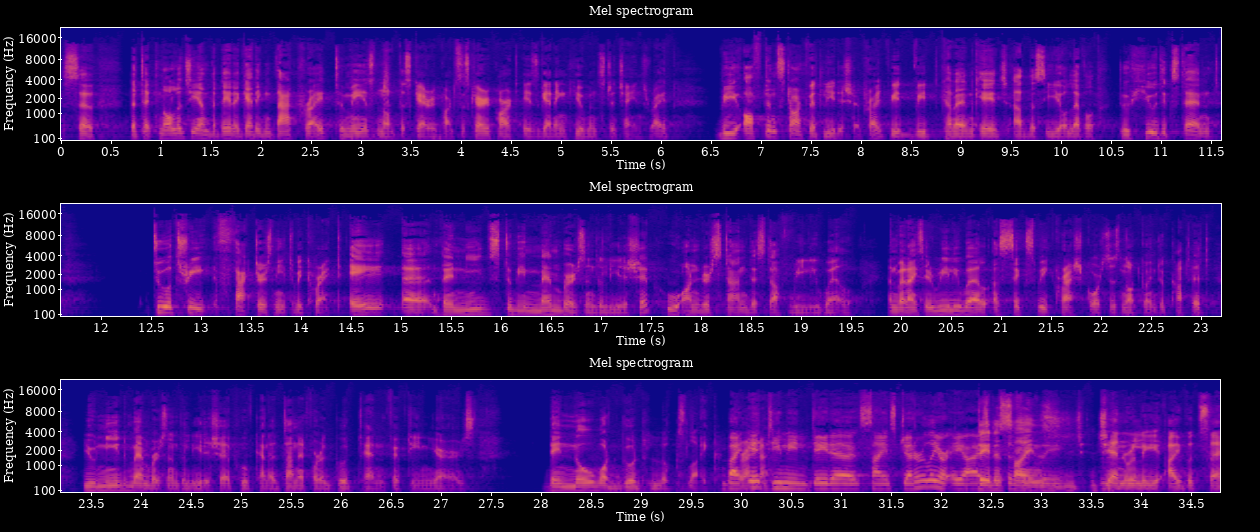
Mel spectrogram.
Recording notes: LIVE at the Marketing AI Conference. On the main stage of the Marketing Artificial Intelligence Conference. Recorded live in Cleveland, OH.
